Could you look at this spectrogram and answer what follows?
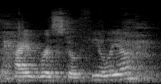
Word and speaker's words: hybristophilia: I'll try to pronounce it. Hybristophilia, That's correct.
